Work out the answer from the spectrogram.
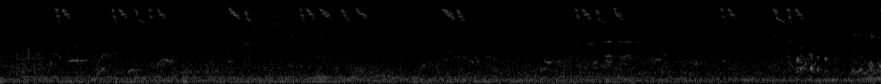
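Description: Small birds chirping in quick, very high-pitched bursts every second or so, over a faint low hum.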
